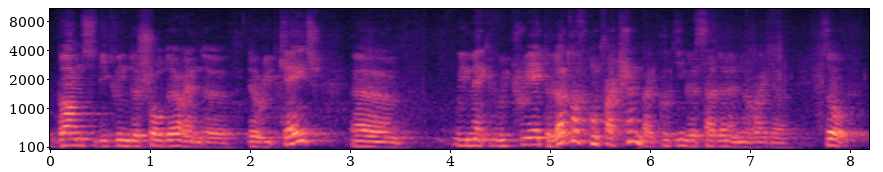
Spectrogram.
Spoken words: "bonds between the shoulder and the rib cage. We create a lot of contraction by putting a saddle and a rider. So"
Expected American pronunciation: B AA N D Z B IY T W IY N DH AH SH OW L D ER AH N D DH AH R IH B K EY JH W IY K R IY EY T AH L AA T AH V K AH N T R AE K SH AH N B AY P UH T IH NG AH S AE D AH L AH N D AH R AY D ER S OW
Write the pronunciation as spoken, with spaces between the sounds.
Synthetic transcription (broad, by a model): B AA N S B IY T W IY N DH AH SH OW L D ER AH N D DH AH R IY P K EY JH W IY K R IY EY T AH L AA T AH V K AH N T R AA K SH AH N B AY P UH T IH NG AH S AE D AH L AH N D AH R AY D ER S OW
